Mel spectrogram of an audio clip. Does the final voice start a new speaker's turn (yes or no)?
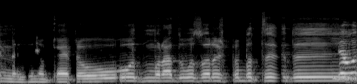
yes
